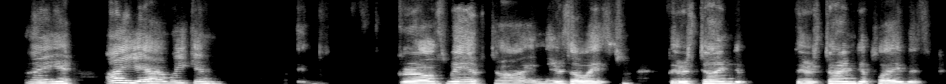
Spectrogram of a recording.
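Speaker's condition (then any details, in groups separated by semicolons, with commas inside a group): Cerebral palsy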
